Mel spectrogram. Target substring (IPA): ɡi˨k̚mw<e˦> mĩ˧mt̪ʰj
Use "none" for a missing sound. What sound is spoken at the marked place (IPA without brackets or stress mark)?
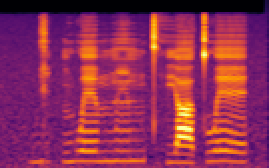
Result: e˦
